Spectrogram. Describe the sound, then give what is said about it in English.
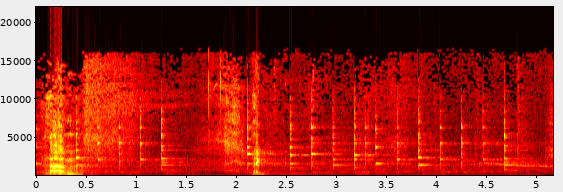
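A mobile phone rings during a senate committee meeting, its ringtone a quick string of bright, bell-like chiming notes that repeat in a steady rhythm for several seconds, with a brief bit of voice at the very start. “Somebody's forgot to turn their phone off, apparently, huh?”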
